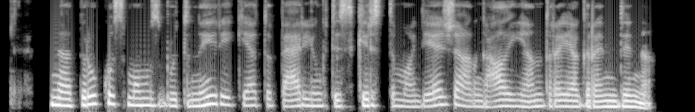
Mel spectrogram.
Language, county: Lithuanian, Vilnius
